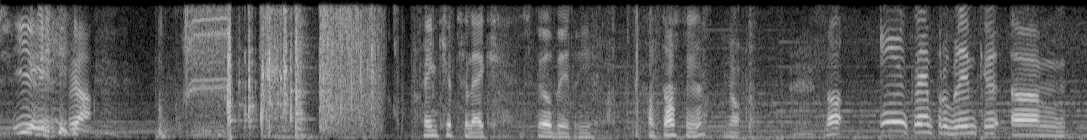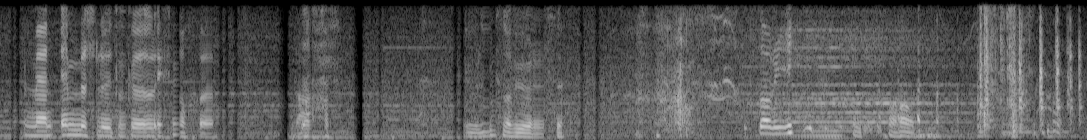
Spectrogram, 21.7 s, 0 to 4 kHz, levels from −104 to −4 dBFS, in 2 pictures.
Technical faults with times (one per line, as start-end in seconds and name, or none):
10.97-14.70 repeated packet loss (robotic sound)
15.39-16.88 repeated packet loss (robotic sound)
